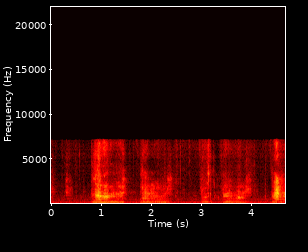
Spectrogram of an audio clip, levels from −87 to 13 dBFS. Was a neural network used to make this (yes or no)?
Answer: yes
